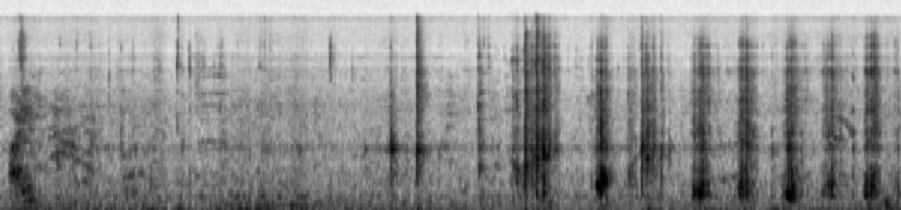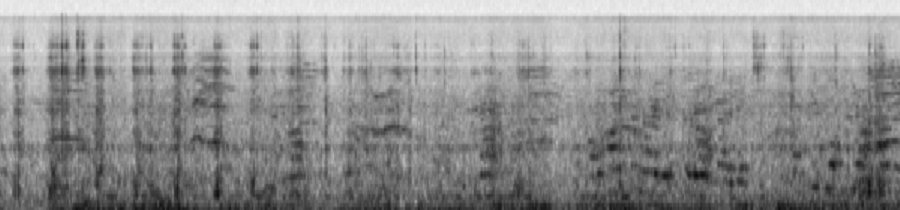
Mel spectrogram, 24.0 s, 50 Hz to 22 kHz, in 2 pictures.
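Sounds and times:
teeth crunching clay: 6.8s - 20.6s, 22.0s - 24.0s.

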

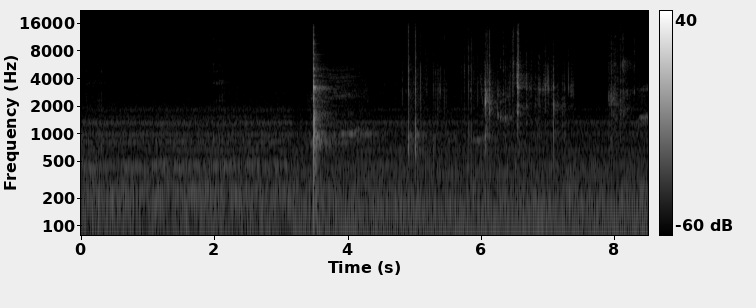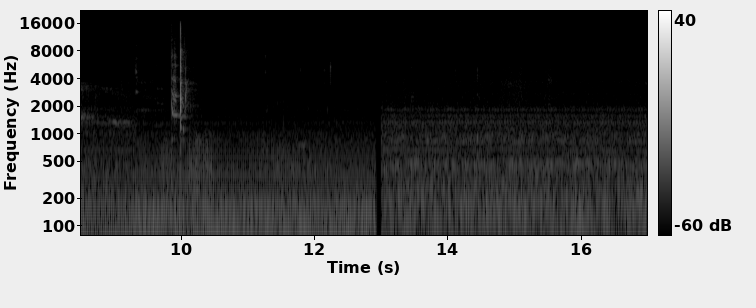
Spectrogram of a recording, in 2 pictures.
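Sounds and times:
faint steady hum: 0.0s - 17.0s
eggs cracking into bowl: 4.8s - 8.3s.

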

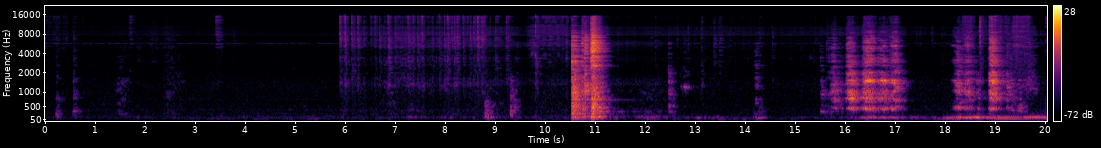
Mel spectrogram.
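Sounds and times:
glass lid clattering on metal: 10.6s - 11.3s.

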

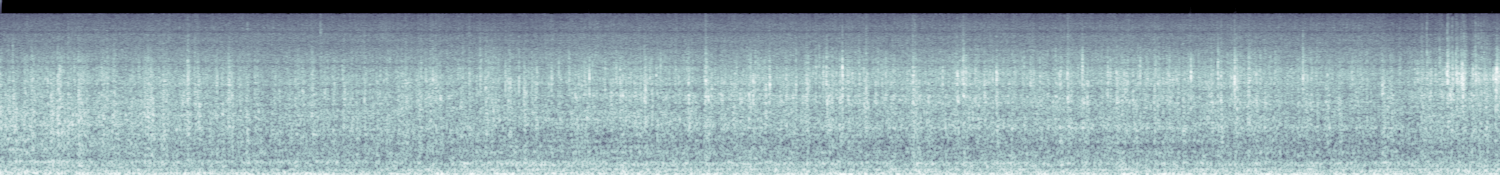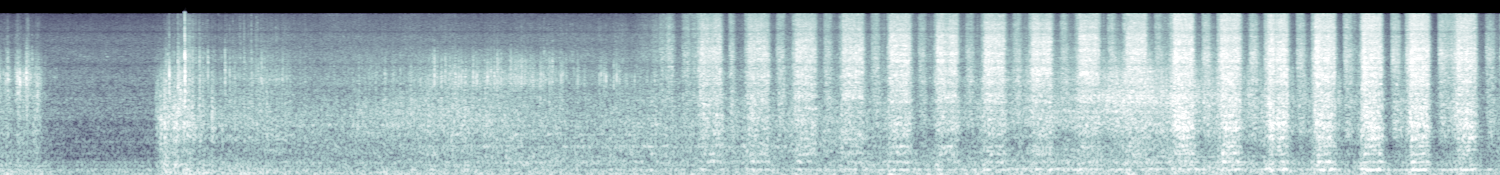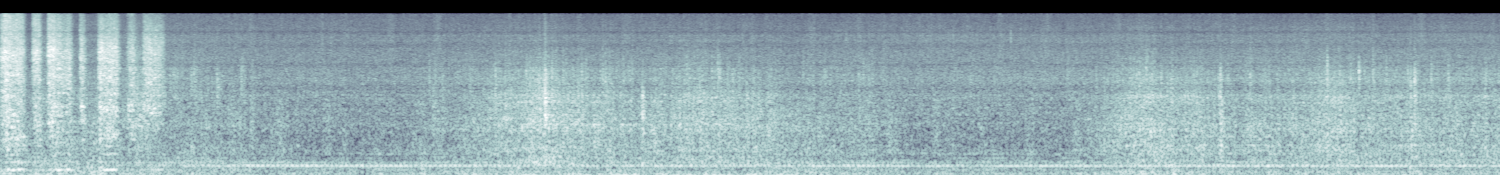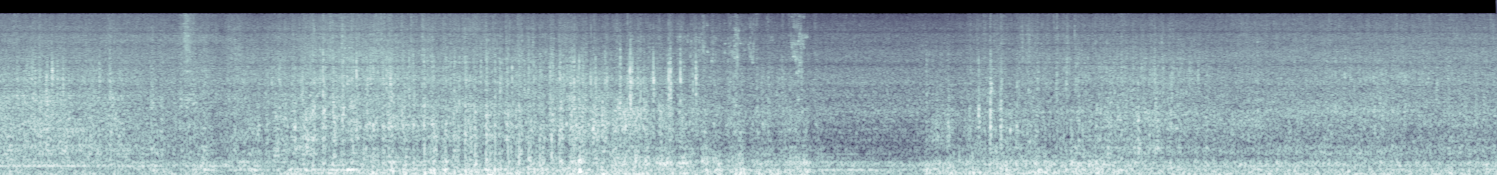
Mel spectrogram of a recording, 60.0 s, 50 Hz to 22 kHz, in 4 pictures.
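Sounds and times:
wash motor humming: 0.0s - 59.9s
water rushing and scrubbing: 13.8s - 59.9s
brushes slapping against glass: 21.5s - 31.7s.

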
